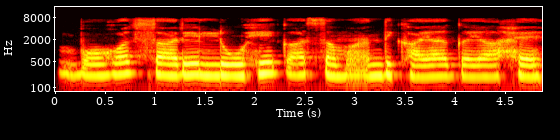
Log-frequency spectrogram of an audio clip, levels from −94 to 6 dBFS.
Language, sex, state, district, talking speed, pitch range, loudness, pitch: Hindi, female, Chhattisgarh, Raipur, 100 wpm, 205-225 Hz, -16 LUFS, 215 Hz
